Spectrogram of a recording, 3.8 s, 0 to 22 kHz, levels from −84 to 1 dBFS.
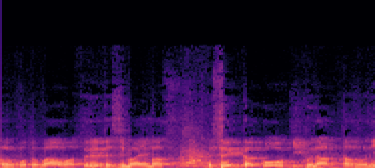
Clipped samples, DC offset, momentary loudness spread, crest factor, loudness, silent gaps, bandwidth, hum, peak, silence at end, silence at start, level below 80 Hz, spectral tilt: under 0.1%; under 0.1%; 4 LU; 16 dB; -19 LUFS; none; 15.5 kHz; none; -2 dBFS; 0 s; 0 s; -42 dBFS; -6 dB/octave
